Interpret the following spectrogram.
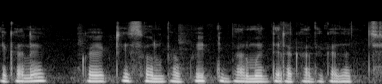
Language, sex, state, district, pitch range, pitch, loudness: Bengali, male, Assam, Hailakandi, 135-150 Hz, 140 Hz, -17 LUFS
